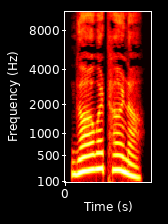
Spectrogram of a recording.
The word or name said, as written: ಗಾವಠಾಣ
